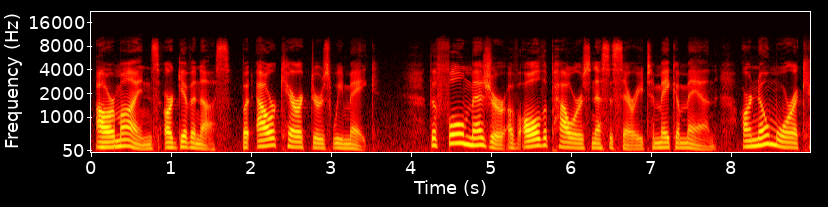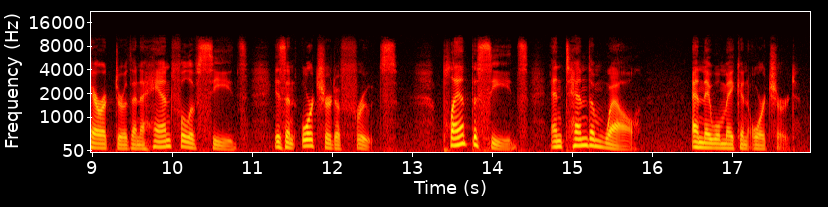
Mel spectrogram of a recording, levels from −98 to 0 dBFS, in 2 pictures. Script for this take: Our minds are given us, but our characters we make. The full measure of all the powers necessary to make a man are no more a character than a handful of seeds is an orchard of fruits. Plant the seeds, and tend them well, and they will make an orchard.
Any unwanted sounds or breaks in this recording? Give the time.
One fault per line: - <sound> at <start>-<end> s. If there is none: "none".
none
